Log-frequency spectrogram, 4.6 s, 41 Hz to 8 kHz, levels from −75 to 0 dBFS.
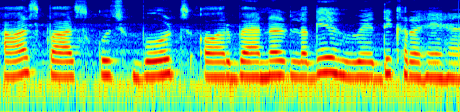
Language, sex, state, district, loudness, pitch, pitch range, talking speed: Hindi, female, Uttar Pradesh, Lucknow, -13 LUFS, 220 Hz, 215-230 Hz, 145 wpm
